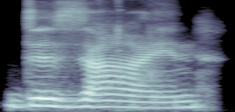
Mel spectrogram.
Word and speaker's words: design: try a different one design design uh i do not he i don't hear the g if we heard the g it be designed good that's a silent g rhythm rhythm i hear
